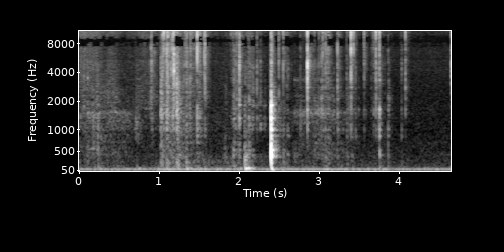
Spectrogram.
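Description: A plastic card sleeve rustles and crinkles softly as it is handled.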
